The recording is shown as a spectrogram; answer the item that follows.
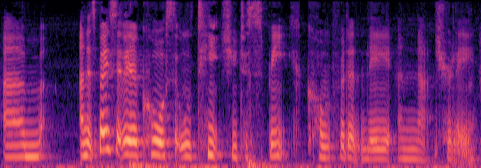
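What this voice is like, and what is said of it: Modern RP British accent. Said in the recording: “I teach modern RP. That's the accent that I speak with.”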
